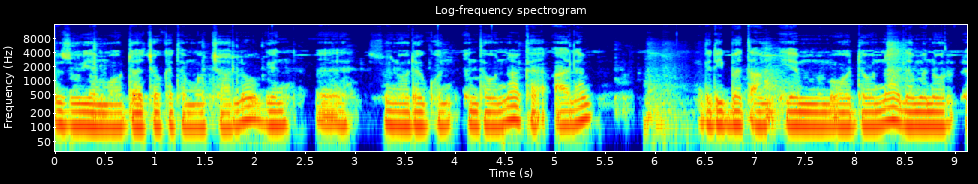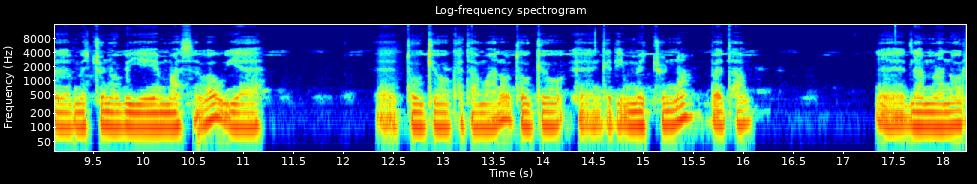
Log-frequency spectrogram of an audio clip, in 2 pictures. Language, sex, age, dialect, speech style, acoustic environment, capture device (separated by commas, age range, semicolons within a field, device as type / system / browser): Amharic, male, 18-24, Ethiopia - Addis Ababa, tired; focused; excited, nature; silence, mobile / Linux / Chrome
